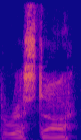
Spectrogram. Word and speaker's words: Arista: arcd8192 it's Arista however you pronounce it I pronounce it Arista because you get all the so it looks like you got eight tracks on this CD from 1983 80.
